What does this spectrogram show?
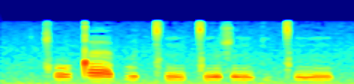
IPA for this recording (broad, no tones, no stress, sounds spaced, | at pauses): ǀʰ o ǃ æː kʷ e ǀʰ ĩ ǀ ĩ ʂ ĩː k i ǀʰ ĩː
